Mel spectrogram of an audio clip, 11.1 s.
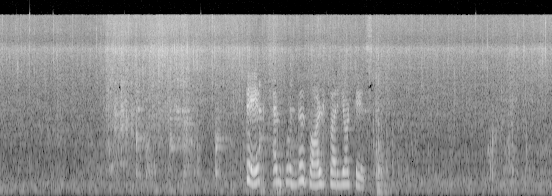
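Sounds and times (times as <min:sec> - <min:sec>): vegetables sizzling in a pot: 0:00.0 - 0:11.0
wooden spoon stirring and scraping pot: 0:02.0 - 0:06.6, 0:09.7 - 0:11.0.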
